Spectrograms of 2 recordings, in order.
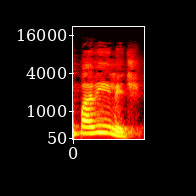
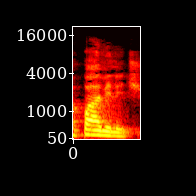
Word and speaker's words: Павелич: не Лехи а Лехи не павелич а павелич не усташи а усташи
